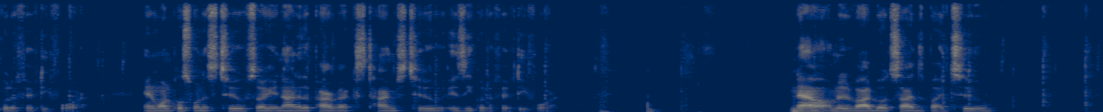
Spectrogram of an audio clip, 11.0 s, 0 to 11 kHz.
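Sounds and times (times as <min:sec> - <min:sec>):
stylus tapping on drawing tablet: 0:03.9 - 0:07.1, 0:09.2 - 0:11.0.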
